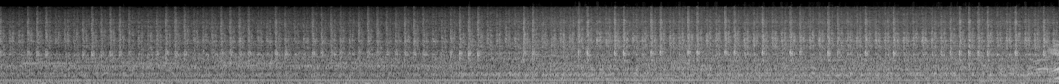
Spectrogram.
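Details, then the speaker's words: GM 3400/3100 V6 in a salvage car with a felt misfire: fast, even ticking about three and a half per second over a steady idle. Top-end tick suspected as lifters; blown lower plenum gasket and water in oil also suspected. "actually that does sound like lifters that almost sounds like this car maybe has the uh blown lower plenum gasket which these 3400s 3100s are absolutely known for"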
